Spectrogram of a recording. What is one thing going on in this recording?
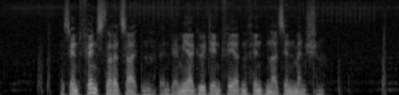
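A man speaks gravely and slowly.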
